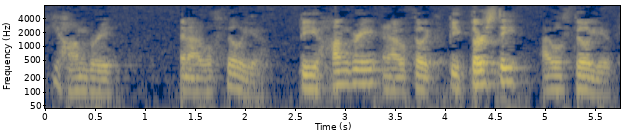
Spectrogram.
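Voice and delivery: soft, tender invitation; gentle voice of God. Acted. Preacher voices God inviting the hungry, soft and tender. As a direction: offer it softly like a promise. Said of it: "All that God says is".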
